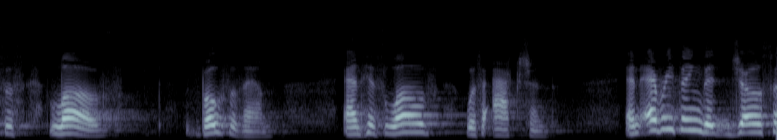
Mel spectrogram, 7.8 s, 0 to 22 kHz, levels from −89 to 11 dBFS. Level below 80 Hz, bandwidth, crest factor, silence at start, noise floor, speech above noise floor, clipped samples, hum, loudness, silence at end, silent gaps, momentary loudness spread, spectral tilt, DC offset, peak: under -90 dBFS; 4.5 kHz; 18 dB; 0.05 s; -70 dBFS; 45 dB; under 0.1%; none; -26 LUFS; 0 s; none; 15 LU; -8.5 dB/octave; under 0.1%; -8 dBFS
